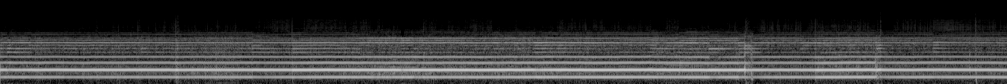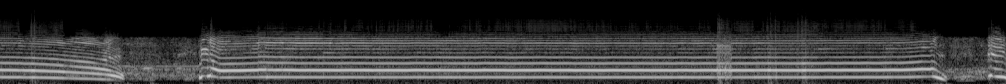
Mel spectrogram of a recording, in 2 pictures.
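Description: Football radio commentator's goal cry: one long shouted "gol" held at a single steady pitch for about ten seconds, sliding down as his breath runs out. After a quick breath it is held again for about seven more seconds and falls away at the end.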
